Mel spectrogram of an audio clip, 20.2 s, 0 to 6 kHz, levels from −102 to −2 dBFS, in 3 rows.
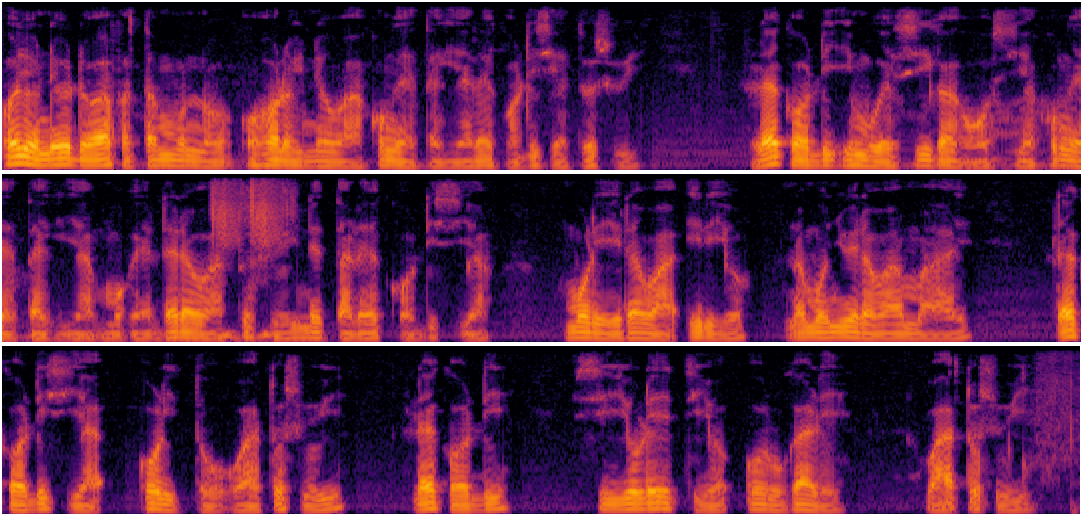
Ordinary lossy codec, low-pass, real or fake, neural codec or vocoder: none; 5.4 kHz; real; none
